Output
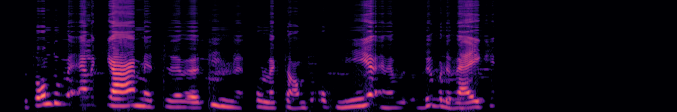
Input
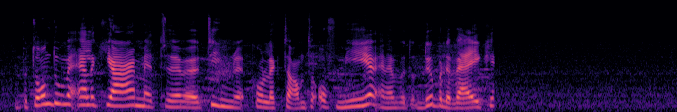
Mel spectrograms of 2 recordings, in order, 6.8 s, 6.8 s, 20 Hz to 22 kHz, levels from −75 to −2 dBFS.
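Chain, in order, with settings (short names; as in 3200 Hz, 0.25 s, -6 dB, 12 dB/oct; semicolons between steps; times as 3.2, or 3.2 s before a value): spectral noise reduction 28 dB; high shelf 5700 Hz -11.5 dB; sample-rate reducer 7600 Hz, jitter 0%; three-band expander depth 70%; gain -1.5 dB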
